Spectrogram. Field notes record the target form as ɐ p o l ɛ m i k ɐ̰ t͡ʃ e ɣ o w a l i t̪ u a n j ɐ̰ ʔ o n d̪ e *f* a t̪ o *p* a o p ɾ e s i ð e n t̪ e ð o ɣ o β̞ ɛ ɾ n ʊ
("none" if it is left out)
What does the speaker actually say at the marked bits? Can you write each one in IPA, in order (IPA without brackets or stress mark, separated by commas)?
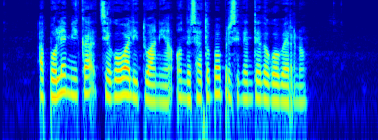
s, p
